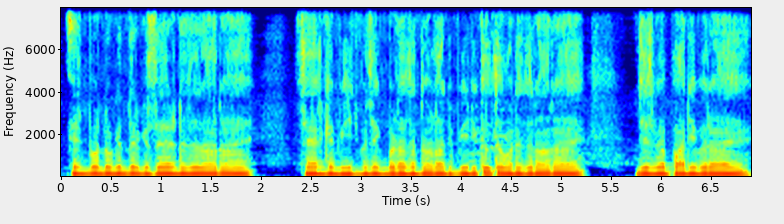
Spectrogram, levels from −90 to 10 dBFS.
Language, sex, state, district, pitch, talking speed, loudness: Hindi, male, Rajasthan, Jaipur, 150 Hz, 70 wpm, -11 LUFS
